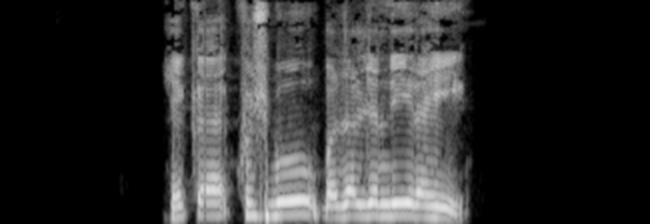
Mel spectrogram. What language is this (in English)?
Sindhi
